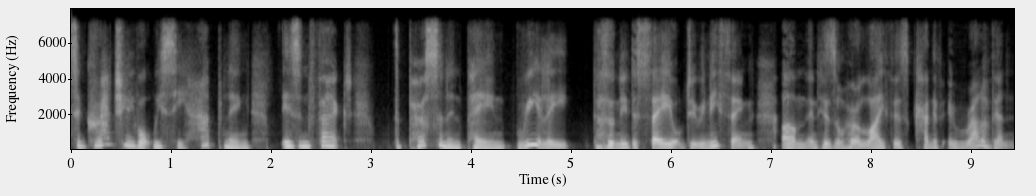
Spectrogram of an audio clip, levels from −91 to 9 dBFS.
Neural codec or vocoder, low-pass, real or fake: codec, 16 kHz, 0.8 kbps, ZipCodec; 7.2 kHz; fake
